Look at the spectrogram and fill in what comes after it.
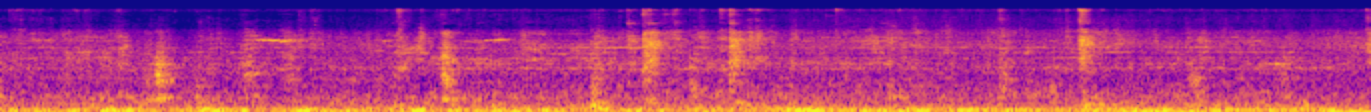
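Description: Work-train gondola cars rolling past on the rails: a steady low rumble of wheels on track, with scattered clanks and clicks and a couple of brief high wheel squeals in the first few seconds.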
